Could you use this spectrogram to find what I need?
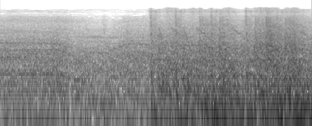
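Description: A vehicle engine roars.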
